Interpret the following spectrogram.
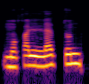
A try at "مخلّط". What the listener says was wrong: زبر نہیں زیر. جی تشدید کے اوپر اگر رہے تو زبر ہوتا ہے ٹھیک ہے اور تشدید کے نیچے رہے تو زیر ہوتا ہے.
